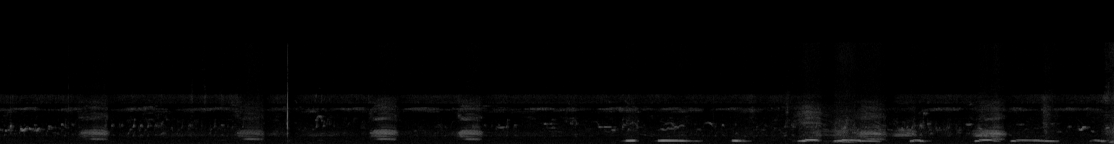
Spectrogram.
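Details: Common babbler adult with its young making noise: harsh, rasping bursts repeated irregularly, later joined by a run of short, mid-pitched whistled notes.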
